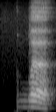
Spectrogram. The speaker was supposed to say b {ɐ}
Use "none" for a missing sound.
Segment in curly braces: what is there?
ɐ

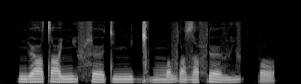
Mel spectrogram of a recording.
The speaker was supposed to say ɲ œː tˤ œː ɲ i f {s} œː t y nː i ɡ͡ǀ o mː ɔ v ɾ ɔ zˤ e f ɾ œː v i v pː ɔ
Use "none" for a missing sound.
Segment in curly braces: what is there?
ɬ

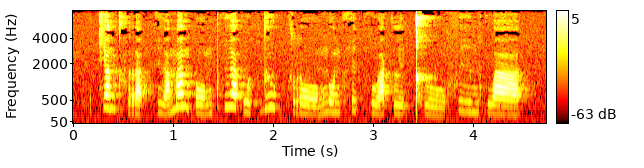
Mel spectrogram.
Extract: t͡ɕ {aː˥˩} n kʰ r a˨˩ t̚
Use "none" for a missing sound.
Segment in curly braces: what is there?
a˥˩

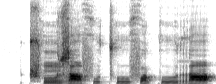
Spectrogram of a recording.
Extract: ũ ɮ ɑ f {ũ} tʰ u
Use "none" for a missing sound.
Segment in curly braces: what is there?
u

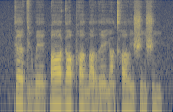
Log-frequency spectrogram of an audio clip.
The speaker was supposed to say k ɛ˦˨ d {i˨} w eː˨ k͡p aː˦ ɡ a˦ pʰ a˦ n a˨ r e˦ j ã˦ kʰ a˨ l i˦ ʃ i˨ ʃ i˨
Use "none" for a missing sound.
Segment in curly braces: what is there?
i˨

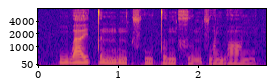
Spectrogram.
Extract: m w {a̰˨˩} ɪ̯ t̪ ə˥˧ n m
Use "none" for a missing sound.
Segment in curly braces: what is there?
a˥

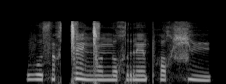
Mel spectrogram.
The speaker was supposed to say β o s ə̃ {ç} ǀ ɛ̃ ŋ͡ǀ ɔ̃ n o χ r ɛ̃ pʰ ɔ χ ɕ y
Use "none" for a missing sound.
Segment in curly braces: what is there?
χ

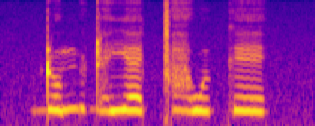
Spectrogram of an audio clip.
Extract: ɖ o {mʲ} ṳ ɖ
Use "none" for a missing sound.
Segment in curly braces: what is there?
mʲ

